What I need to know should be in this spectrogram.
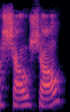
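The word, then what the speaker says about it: Llao Llao: se, escribe Yao Yao, pero se pronuncia Shao Shao.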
